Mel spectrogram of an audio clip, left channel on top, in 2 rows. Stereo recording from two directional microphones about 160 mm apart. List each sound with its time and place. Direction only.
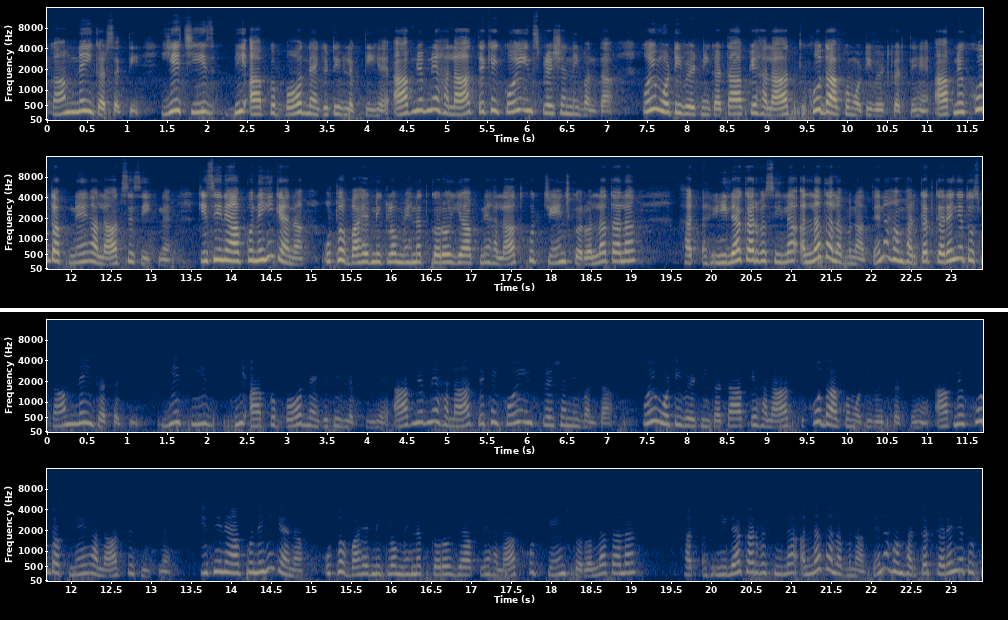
0.2 s a woman's voice: 20° left (ahead or behind)
3.2 s a woman's voice: 30° left (ahead or behind)
10.2 s a woman's voice: 30° left (ahead or behind)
